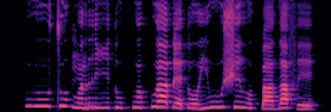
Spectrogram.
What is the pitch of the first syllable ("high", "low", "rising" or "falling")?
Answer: high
